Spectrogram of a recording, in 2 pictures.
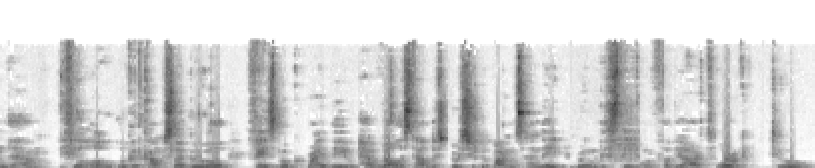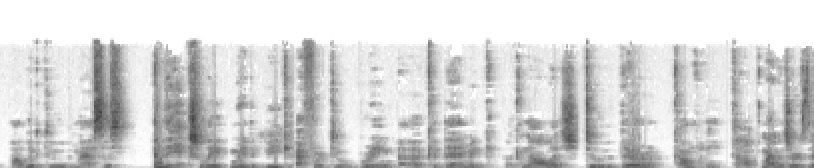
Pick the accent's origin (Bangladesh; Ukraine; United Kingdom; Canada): Ukraine; moved away as an adult; I grew up in Ukraine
